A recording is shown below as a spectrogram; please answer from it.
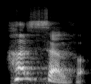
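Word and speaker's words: herself: That means last syllable pronounce with greater force comparing with first one. That's why the primary stress is ఆన్ the last syllable.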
